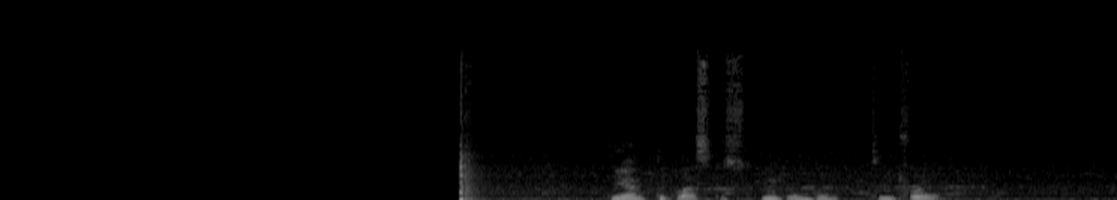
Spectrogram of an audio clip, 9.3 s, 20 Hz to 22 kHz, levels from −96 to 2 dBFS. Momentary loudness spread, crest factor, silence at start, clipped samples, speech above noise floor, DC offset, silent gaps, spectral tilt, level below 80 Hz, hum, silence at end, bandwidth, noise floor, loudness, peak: 10 LU; 26 dB; 3.8 s; under 0.1%; 27 dB; under 0.1%; none; -7 dB/octave; -84 dBFS; none; 1.3 s; 14.5 kHz; -83 dBFS; -56 LUFS; -34 dBFS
